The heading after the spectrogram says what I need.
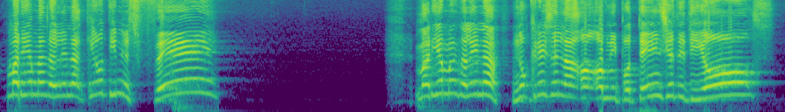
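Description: A man voicing an impatient, scolding figure who hurls loud, drawn-out reproachful questions. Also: very high voice, pitched above the performer's own voice. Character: impatient scolding male preacher-imagined Jesus.

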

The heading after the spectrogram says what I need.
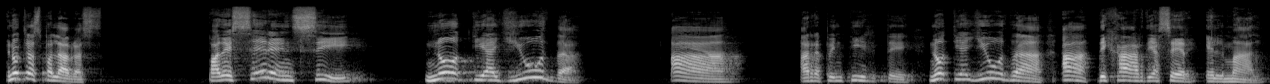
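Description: A man preaching with emphatic, repeated phrases and a solemn, slow reading of scripture. His voice sits fairly high for a man, and a long reverb trails each phrase, as in a church hall. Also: sing-song, fairly bright tone. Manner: reads scripture slowly and solemnly; emphatic, repeats words for stress. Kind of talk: sermon.

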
